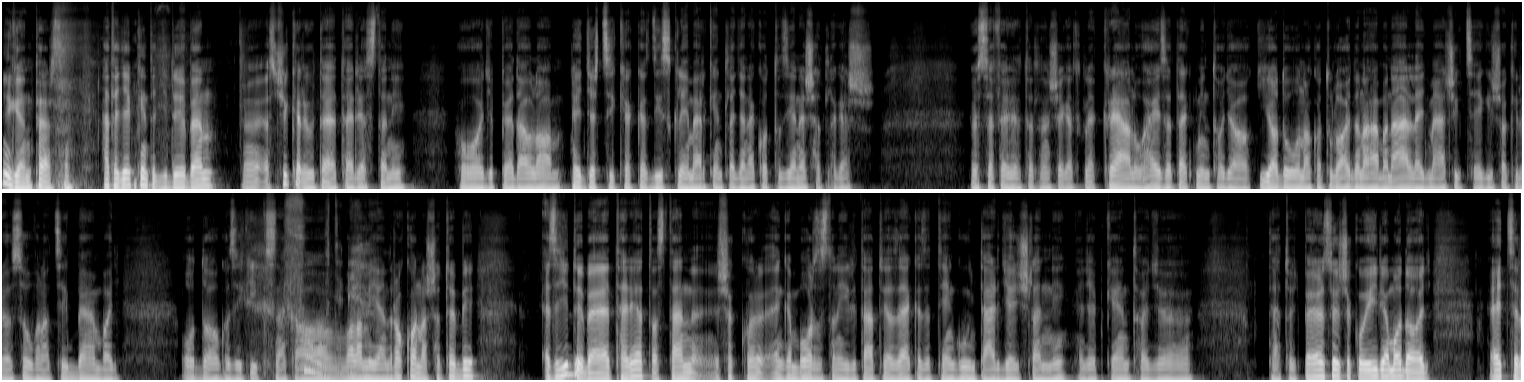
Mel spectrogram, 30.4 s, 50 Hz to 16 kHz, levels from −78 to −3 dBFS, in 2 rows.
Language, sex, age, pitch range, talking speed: Hungarian, male, 30-49, 95-115 Hz, 150 wpm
